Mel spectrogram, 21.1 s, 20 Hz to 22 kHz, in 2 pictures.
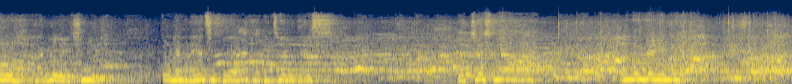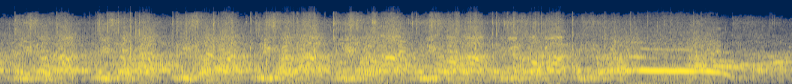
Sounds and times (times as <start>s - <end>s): Crowd: 0.0s - 21.1s
Cheering: 2.8s - 21.1s.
